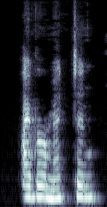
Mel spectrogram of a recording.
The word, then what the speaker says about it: Ivermectin: Ivermectin.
